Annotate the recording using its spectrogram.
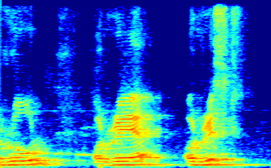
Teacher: R is a voiced alveolar approximant.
